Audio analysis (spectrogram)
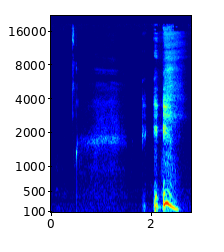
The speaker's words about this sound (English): Are you going to be sniffling and clearing your throat all night? Probably.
